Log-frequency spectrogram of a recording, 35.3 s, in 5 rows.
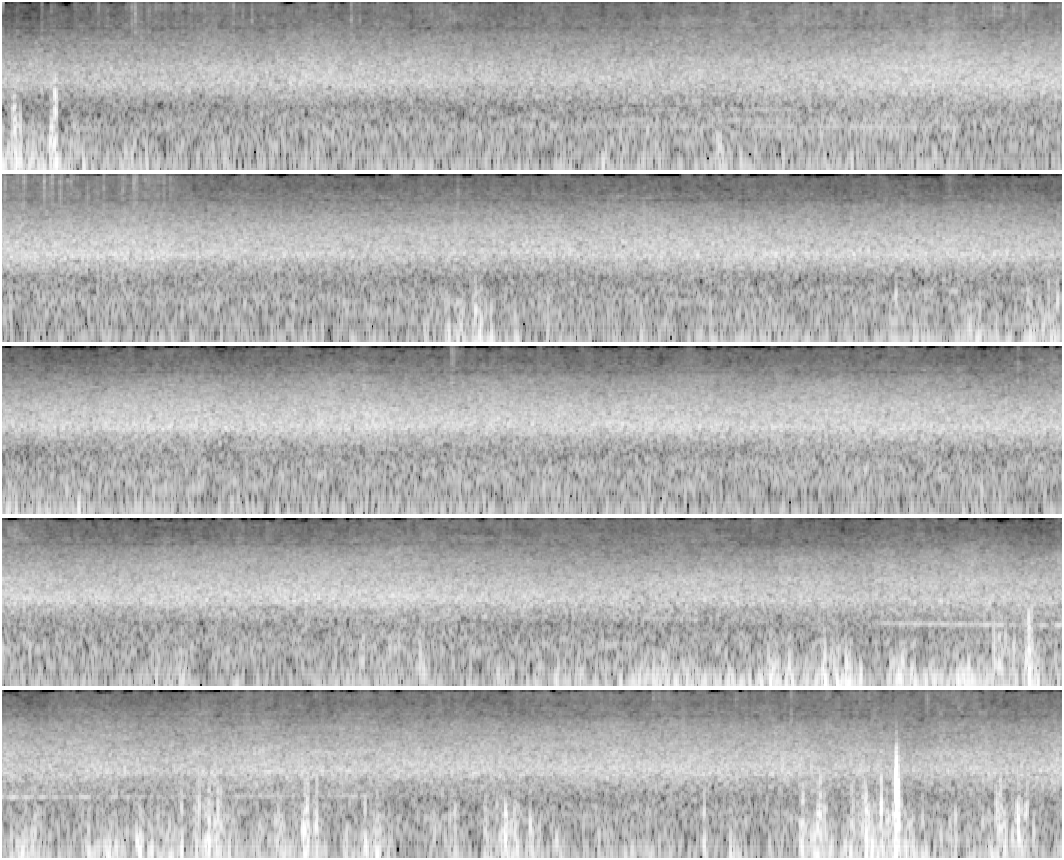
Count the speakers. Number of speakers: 0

